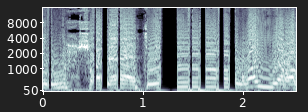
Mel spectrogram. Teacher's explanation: عند وصل كلمة محصنات بكلمة غير أخفى أبو جعفر النون في الغير مع الغنة، والباقون بالإظهار، نبه على ذلك الإمام المزدري بقوله وغنة يا والواو فزو بخا وغين لخفى سوى ينغب يكن منخنق ألا. · Term: بالإخفاء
